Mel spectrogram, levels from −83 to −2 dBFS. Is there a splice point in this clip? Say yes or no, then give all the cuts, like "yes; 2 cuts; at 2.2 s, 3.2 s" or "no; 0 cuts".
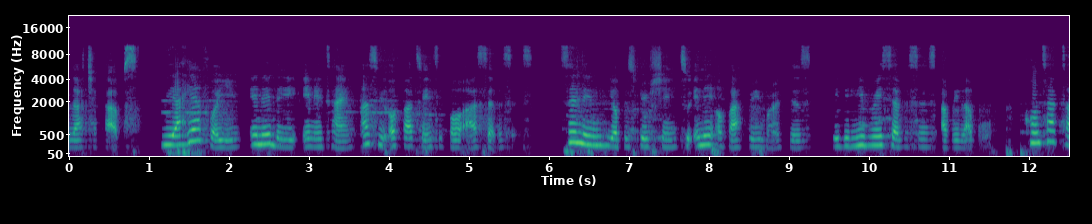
no; 0 cuts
